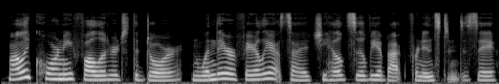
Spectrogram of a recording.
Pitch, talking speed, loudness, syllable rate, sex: 215 Hz, 265 wpm, -18 LUFS, 6.9 syllables/s, female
